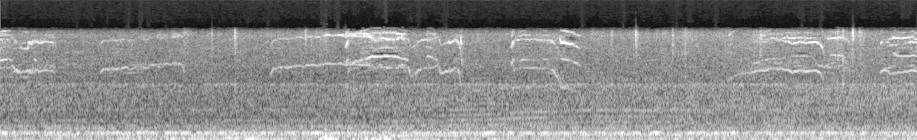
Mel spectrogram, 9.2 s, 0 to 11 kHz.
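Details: Peregrine falcon chicks calling during a feed at a Kingston College nest, 28 April 2021, after the female takes over from the tiercel; clusters of high, curved, squeaky whistles with harmonics over a continuous low rumble.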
